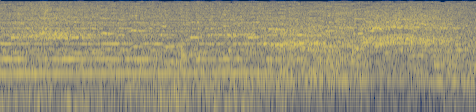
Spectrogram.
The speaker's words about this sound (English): Bus just cut me off.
